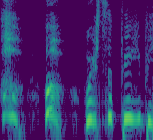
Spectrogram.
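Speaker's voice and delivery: put-on very high, loud, gushing grandma-style thrilled excitement. Speaker retells mom greeting the baby at the door, imitating mom's excitement. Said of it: "my mom's just so excited".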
